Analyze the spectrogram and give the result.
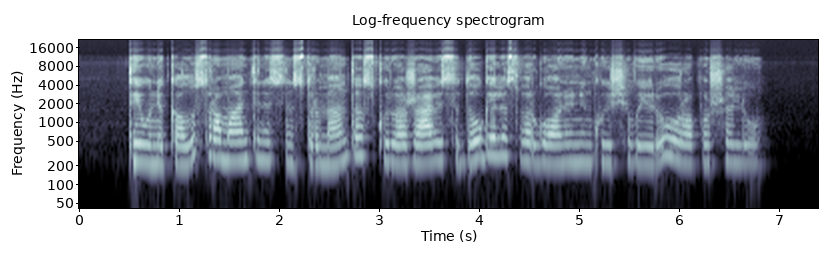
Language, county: Lithuanian, Telšiai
